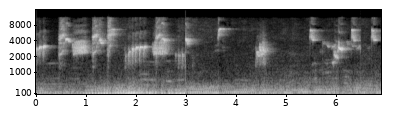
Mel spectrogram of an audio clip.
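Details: Long-tailed shrike, recorded as a master song for training birds, giving a varied medley of notes: harsh buzzy phrases, short whistles sliding up and down, and scattered high chips, over a low rumbling background.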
